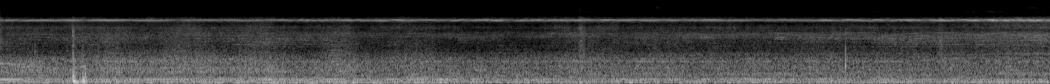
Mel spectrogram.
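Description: Chigo VRF outdoor units running, their fans and compressors giving a steady rushing noise with a low hum and a thin high whine: the system is operating normally after its E0/E2 error codes were cleared. A single sharp knock sounds about a second in.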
